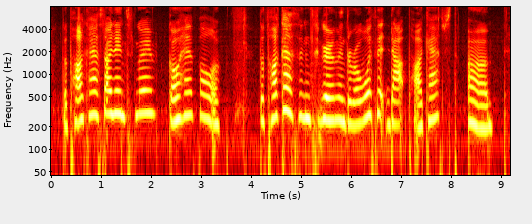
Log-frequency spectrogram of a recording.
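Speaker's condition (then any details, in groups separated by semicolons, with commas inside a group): Spastic cerebral palsy, mixed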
